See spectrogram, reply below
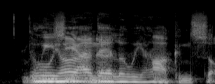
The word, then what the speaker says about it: Arkansas: Which is spelled Arkansas, yeah. But it's a silent S.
